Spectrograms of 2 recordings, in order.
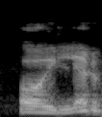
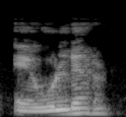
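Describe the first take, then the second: First: The name begins with an 'oi' sound. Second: The name begins with a spelled-out 'eu' sound. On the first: This is the original pronunciation of the surname. The speaker calls it right. "la pronunciación de su apellido es Euler" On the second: This is how many people say the name. The speaker calls it wrong. "Muchos lo pronuncian como Euler"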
